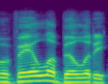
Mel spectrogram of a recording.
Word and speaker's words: availability: Was my pronunciation of availability correct? It was good, but emphasize the second syllable.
